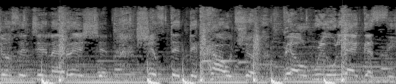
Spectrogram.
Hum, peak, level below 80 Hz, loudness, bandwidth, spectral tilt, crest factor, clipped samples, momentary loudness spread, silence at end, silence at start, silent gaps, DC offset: none; 0 dBFS; -18 dBFS; -12 LUFS; 17 kHz; -4.5 dB/octave; 12 dB; under 0.1%; 4 LU; 0 s; 0 s; none; under 0.1%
